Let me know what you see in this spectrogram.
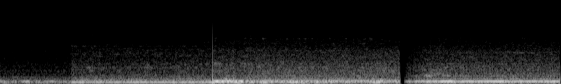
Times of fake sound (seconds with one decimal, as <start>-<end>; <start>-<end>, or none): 0.0-5.6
